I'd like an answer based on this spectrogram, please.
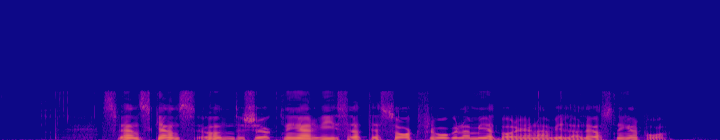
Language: Swedish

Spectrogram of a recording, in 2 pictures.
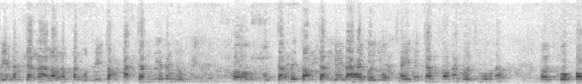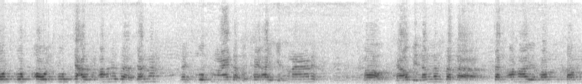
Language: Portuguese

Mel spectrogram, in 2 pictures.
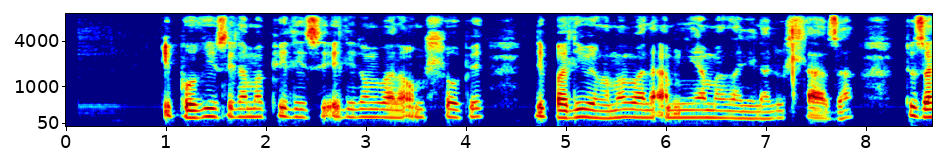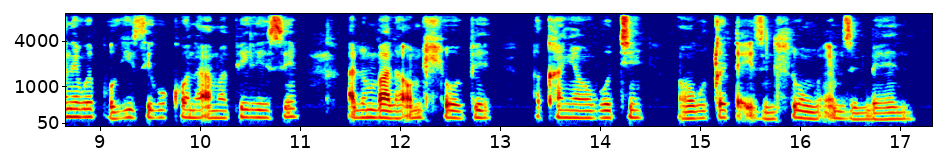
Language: North Ndebele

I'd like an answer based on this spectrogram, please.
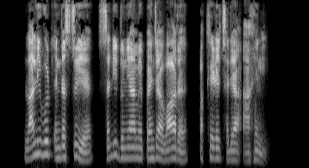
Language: Sindhi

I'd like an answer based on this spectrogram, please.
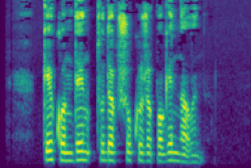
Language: Mari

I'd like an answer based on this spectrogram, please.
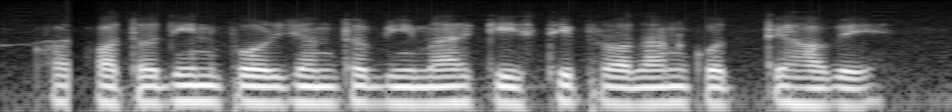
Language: Bangla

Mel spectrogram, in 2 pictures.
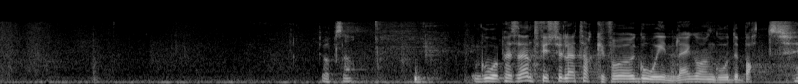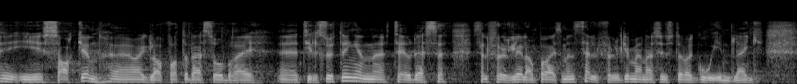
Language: Norwegian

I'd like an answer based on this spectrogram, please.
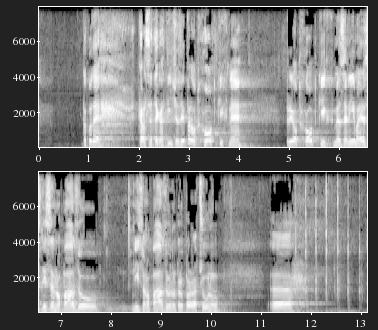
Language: Slovenian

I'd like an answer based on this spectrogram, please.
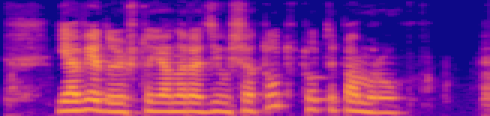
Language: Belarusian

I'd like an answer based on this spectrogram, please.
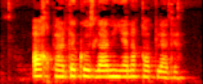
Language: Uzbek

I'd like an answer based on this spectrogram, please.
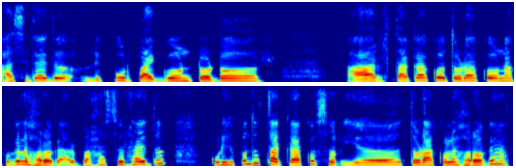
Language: Santali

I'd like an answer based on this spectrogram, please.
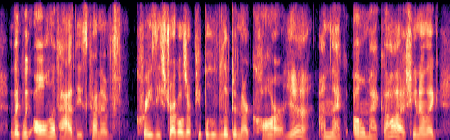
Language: English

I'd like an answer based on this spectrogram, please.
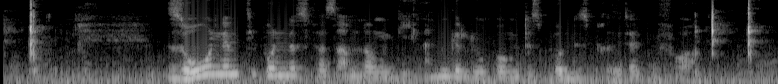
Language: German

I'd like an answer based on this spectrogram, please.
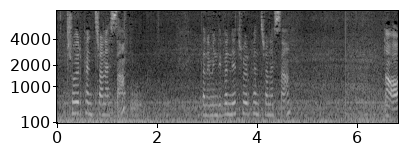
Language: Welsh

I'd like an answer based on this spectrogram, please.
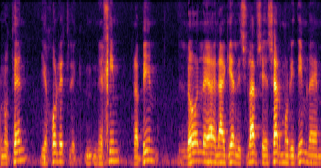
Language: Hebrew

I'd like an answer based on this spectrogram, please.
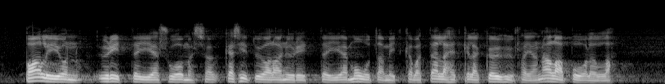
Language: Finnish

